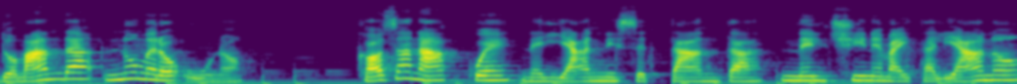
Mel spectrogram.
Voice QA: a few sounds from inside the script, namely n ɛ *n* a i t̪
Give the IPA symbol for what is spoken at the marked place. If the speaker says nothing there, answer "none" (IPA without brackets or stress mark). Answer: m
